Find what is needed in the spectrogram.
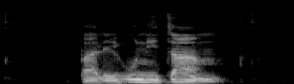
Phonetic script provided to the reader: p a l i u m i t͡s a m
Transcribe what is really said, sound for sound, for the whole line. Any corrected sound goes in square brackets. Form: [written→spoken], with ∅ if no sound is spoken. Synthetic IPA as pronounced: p a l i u [m→n] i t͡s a m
